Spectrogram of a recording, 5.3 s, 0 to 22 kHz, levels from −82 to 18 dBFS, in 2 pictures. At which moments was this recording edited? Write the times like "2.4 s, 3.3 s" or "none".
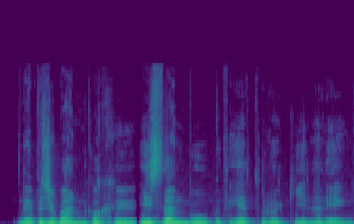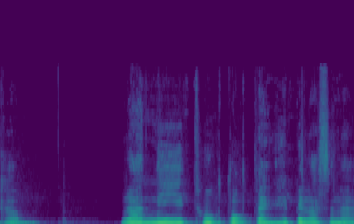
1.0 s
